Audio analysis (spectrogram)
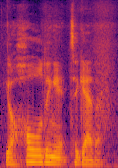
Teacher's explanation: small stress on hold big stress on together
